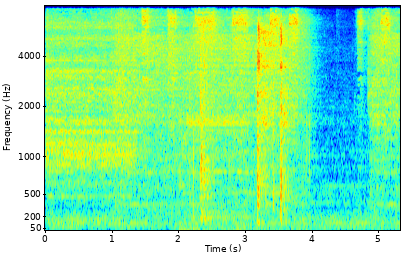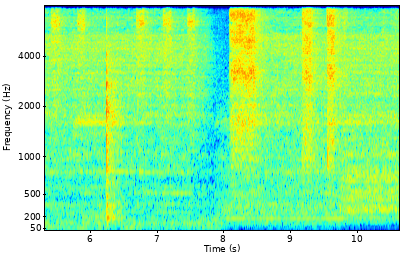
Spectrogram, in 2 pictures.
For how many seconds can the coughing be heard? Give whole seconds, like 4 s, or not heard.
2 s.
